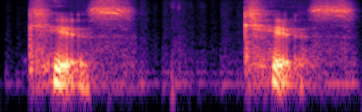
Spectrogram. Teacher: Word kiss has a short vowel in the middle, I, kiss, kiss. And it has non-voiced S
